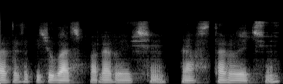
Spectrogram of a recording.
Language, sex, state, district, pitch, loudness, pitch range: Bengali, male, Odisha, Khordha, 100 Hz, -23 LUFS, 95-105 Hz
